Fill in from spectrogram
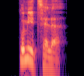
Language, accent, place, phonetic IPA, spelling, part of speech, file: German, Germany, Berlin, [ˈɡʊmiˌt͡sɛlə], Gummizelle, noun, De-Gummizelle.ogg
- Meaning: padded cell, rubber room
